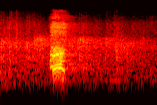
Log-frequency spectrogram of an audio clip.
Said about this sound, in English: Clap your hands for Jesus, somebody.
